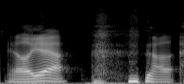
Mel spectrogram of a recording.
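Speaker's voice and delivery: ordinary talk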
